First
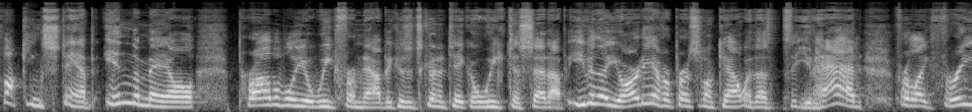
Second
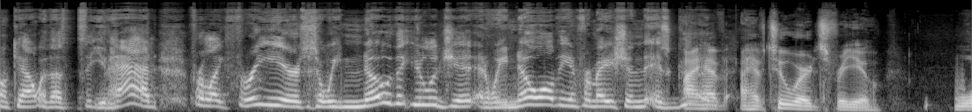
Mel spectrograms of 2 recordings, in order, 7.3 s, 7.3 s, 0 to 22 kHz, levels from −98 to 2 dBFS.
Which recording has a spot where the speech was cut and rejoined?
second; 1 cut; at 5.5 s

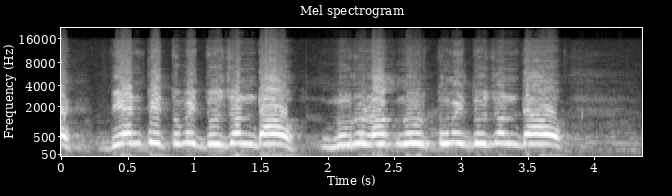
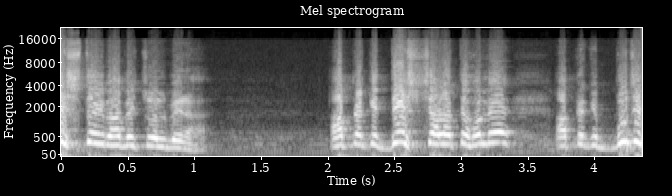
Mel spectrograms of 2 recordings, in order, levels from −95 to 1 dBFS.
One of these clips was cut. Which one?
first; 1 cut; at 1.9 s

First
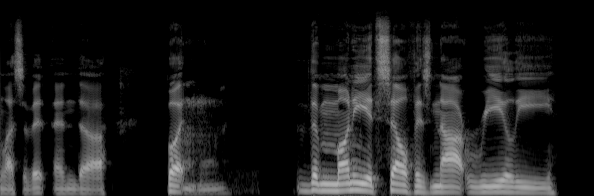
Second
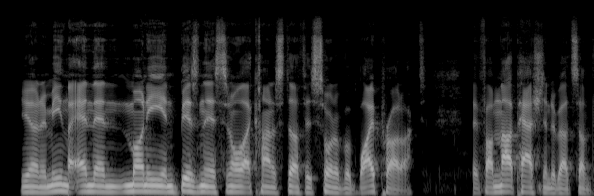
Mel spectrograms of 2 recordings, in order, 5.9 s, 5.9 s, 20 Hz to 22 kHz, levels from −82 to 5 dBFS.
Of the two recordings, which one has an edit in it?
second; 2 cuts; at 0.7 s, 4.7 s

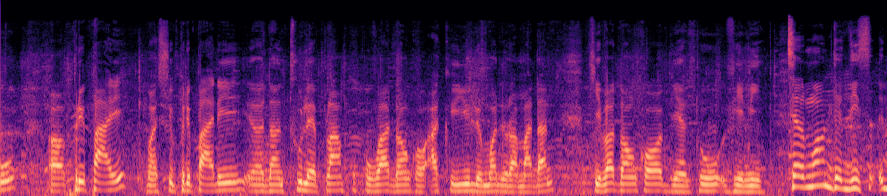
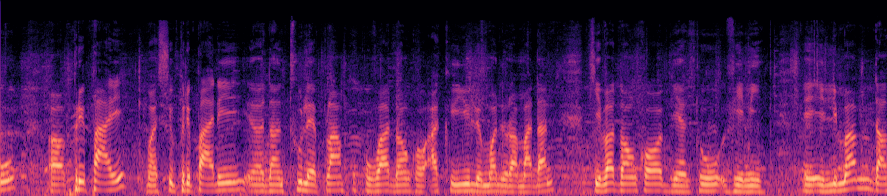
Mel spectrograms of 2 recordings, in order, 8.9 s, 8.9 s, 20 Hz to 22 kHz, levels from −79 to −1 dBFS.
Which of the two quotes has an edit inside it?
first; 1 cut; at 7.9 s

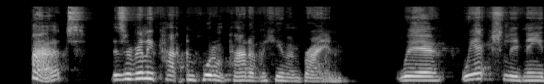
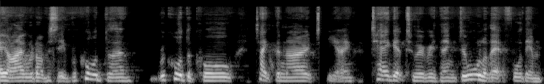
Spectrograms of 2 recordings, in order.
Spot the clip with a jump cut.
second; 1 cut; at 3.2 s

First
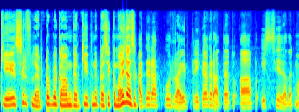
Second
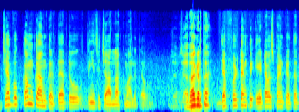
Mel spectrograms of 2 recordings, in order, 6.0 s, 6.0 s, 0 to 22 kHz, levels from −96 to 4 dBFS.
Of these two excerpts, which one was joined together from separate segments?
first; 1 cut; at 2.7 s

